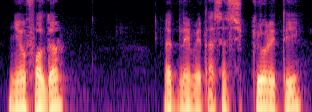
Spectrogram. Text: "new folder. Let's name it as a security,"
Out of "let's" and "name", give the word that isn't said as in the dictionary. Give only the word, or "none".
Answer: let's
